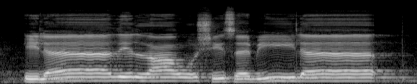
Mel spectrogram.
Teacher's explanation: دو زبر کی تنوین کو وقف کی حالت میں الف مدہ سے تبدیل کر کے پڑھیں گے۔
